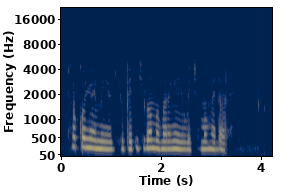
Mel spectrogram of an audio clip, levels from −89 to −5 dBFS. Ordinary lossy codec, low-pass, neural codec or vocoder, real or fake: none; 5.4 kHz; none; real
